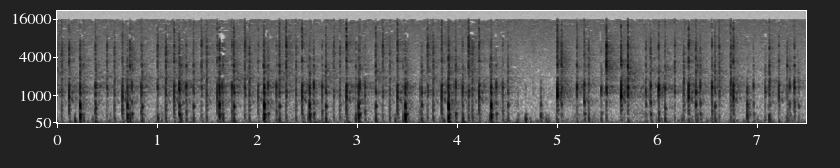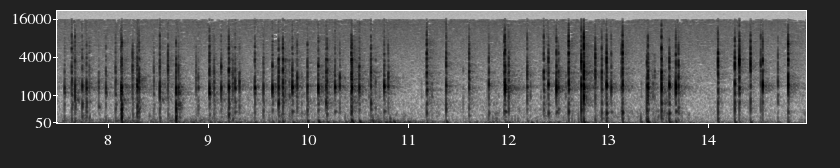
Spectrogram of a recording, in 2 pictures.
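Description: Long nails scratch and tap rapidly across the printed surface of a small cardboard skincare box held horizontally in both hands. The result is a dense, quiet stream of short, dry, crisp scratches and clicks with no ring, centered in the midrange with some low thump from the handling.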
